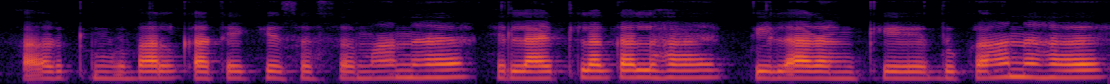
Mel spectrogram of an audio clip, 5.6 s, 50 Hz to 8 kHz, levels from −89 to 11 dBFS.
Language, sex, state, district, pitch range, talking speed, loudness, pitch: Magahi, female, Bihar, Samastipur, 190-210 Hz, 150 wpm, -27 LUFS, 195 Hz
